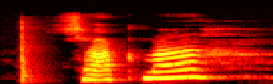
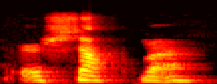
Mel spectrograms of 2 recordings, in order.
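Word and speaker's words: חכמה: The Hebrew word for wisdom is, I'm sorry if I butcher this, chakma, chakma. It's Chochmah, if anyone wants to look up how to pronounce it.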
